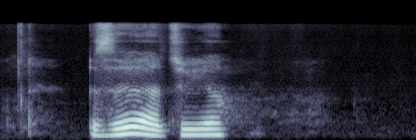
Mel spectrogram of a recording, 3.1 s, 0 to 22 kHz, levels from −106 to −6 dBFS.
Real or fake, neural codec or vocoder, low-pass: fake; autoencoder, 48 kHz, 128 numbers a frame, DAC-VAE, trained on Japanese speech; 10.8 kHz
